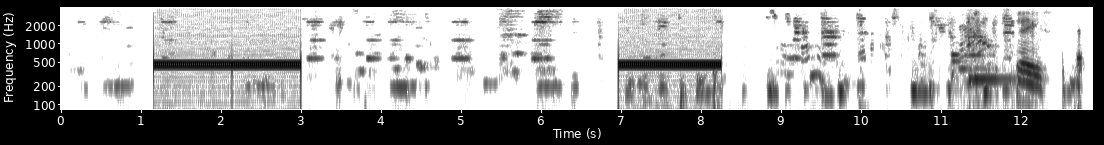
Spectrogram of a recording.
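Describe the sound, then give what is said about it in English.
Telephone dial tone while a caller is dialed: two long, steady, fairly loud tones, each lasting a second or two, with a man talking between and after them. “I'm going to dial him up right now.”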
